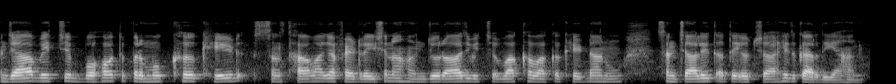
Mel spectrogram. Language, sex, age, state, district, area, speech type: Punjabi, male, 18-30, Punjab, Rupnagar, urban, spontaneous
